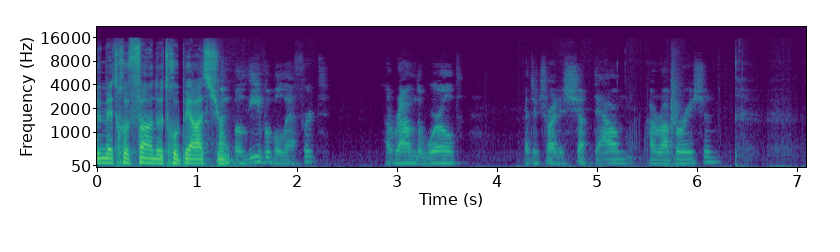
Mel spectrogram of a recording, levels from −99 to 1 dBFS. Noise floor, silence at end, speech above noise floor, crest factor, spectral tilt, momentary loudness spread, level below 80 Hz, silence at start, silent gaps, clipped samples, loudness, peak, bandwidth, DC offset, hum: -73 dBFS; 0.9 s; 42 dB; 22 dB; -5 dB/octave; 23 LU; -62 dBFS; 0 s; none; under 0.1%; -31 LUFS; -10 dBFS; 16 kHz; under 0.1%; none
